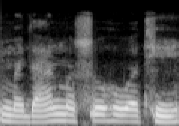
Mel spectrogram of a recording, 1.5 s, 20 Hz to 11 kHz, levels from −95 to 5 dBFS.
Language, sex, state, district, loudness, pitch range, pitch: Chhattisgarhi, male, Chhattisgarh, Bilaspur, -12 LUFS, 150-170 Hz, 160 Hz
